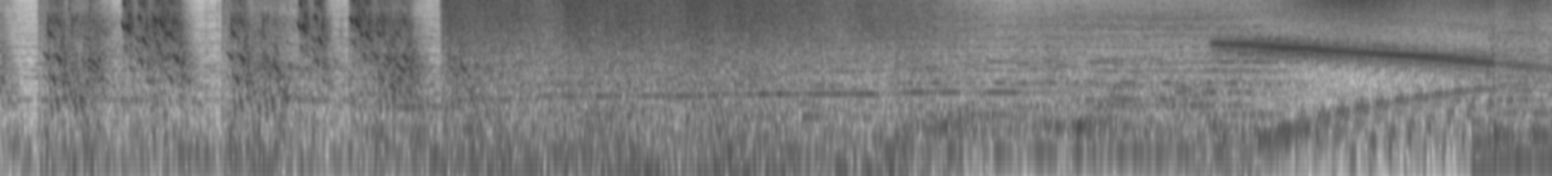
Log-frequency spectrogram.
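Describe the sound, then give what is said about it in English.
Alien gunfire in a science-fiction audio drama: a few loud, sharp blasts fire off over a dense roar in the first few seconds. A sustained noisy rumble follows, with a swooping tone near the end. “Now they're shooting at us! Come on, there's got to be some way inside.”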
